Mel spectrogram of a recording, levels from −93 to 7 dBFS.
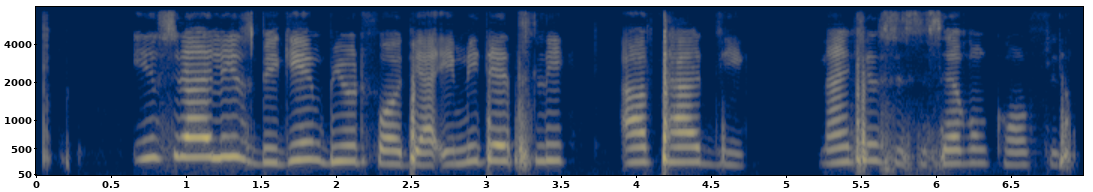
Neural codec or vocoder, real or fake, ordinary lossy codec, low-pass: codec, 16 kHz, 8 kbps, FunCodec, trained on Chinese and English, 25 frames a second; fake; none; 7.2 kHz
